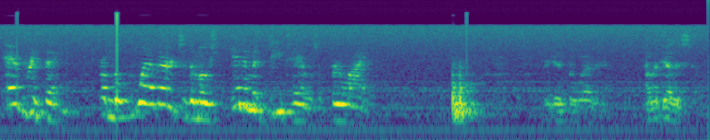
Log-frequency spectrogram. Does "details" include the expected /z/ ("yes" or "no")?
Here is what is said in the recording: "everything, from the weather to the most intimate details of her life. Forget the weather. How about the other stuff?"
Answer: yes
